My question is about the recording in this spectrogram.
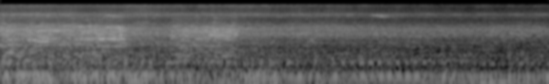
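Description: A steady low rumble of background noise, like road traffic.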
